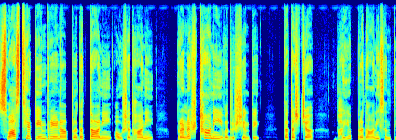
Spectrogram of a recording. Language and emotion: Sanskrit, fearful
